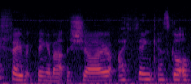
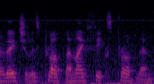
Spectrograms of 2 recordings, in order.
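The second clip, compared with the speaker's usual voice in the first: a lightly done, quieter bad Ukrainian accent; 3 semitones lower, 6 dB quieter than usual. Vlogger imitating Helena in a bad Ukrainian accent. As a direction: mangle it into a Ukrainian accent, half-hearted. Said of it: "my very bad Ukrainian accent".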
